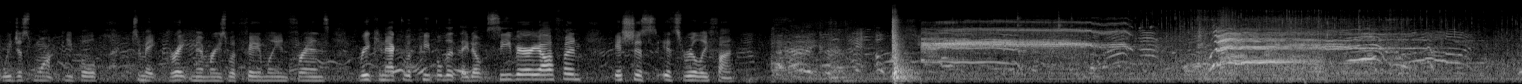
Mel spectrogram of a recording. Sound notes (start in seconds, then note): 8.4 screaming; 8.9 door slamming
